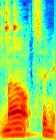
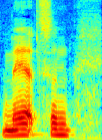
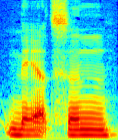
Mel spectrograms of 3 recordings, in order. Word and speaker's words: Märzen: The two umlauts over the A make it so as it's pronounced Märzen.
